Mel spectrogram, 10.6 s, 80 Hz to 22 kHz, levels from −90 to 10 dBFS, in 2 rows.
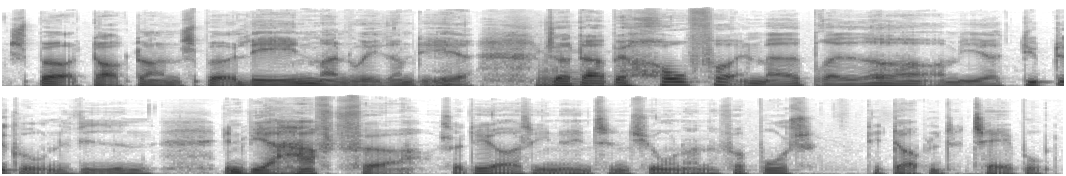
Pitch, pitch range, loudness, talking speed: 95 Hz, 90-110 Hz, -20 LUFS, 225 wpm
